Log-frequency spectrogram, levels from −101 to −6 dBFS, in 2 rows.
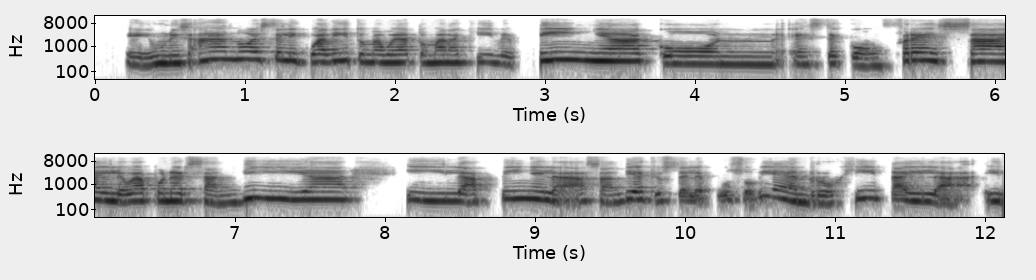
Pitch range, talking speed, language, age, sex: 215-270 Hz, 195 wpm, Spanish, 30-49, female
